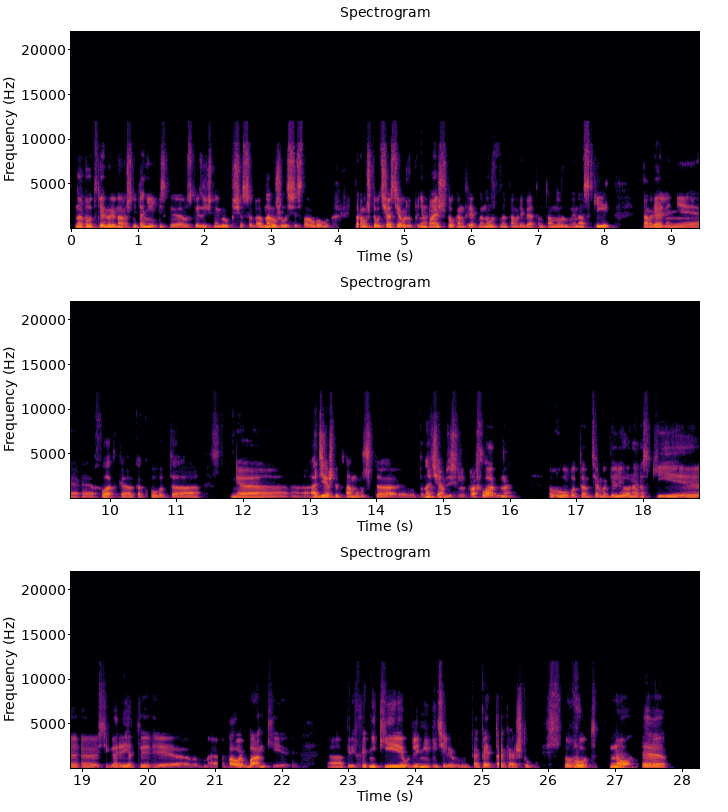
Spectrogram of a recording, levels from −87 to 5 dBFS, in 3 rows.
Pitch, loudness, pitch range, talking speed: 95 Hz, -28 LUFS, 90-100 Hz, 120 wpm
